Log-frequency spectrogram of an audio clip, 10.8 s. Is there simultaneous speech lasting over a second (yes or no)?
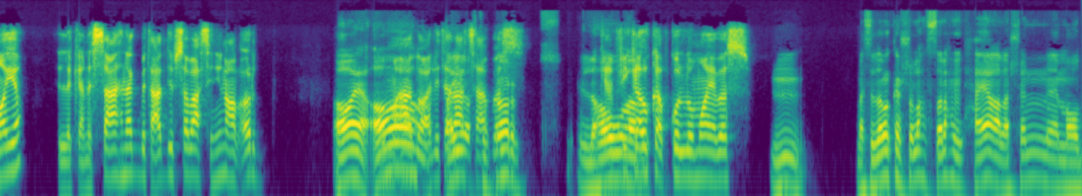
yes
